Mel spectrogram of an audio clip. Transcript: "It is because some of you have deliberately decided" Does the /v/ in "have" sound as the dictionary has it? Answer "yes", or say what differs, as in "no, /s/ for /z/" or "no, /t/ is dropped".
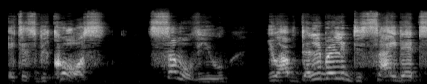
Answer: yes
